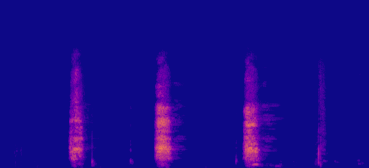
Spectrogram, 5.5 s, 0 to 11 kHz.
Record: {"exhalation_length": "5.5 s", "exhalation_amplitude": 25983, "exhalation_signal_mean_std_ratio": 0.25, "survey_phase": "beta (2021-08-13 to 2022-03-07)", "age": "18-44", "gender": "Female", "wearing_mask": "No", "symptom_sore_throat": true, "symptom_onset": "3 days", "smoker_status": "Never smoked", "respiratory_condition_asthma": false, "respiratory_condition_other": false, "recruitment_source": "Test and Trace", "submission_delay": "1 day", "covid_test_result": "Negative", "covid_test_method": "ePCR"}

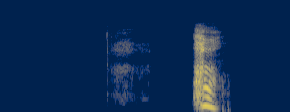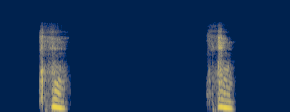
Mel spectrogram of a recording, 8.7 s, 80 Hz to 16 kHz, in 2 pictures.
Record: {"exhalation_length": "8.7 s", "exhalation_amplitude": 30488, "exhalation_signal_mean_std_ratio": 0.26, "survey_phase": "beta (2021-08-13 to 2022-03-07)", "age": "18-44", "gender": "Female", "wearing_mask": "No", "symptom_cough_any": true, "symptom_sore_throat": true, "symptom_abdominal_pain": true, "symptom_fever_high_temperature": true, "symptom_headache": true, "smoker_status": "Never smoked", "respiratory_condition_asthma": false, "respiratory_condition_other": false, "recruitment_source": "Test and Trace", "submission_delay": "1 day", "covid_test_result": "Positive", "covid_test_method": "LFT"}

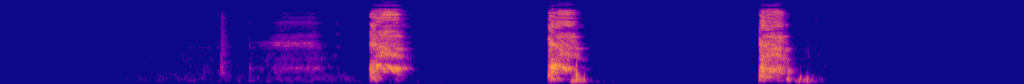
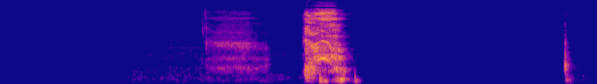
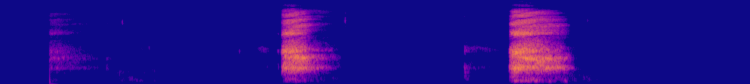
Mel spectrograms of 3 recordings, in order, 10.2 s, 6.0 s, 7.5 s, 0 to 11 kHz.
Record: {"three_cough_length": "10.2 s", "three_cough_amplitude": 20830, "three_cough_signal_mean_std_ratio": 0.25, "cough_length": "6.0 s", "cough_amplitude": 20794, "cough_signal_mean_std_ratio": 0.23, "exhalation_length": "7.5 s", "exhalation_amplitude": 12216, "exhalation_signal_mean_std_ratio": 0.26, "survey_phase": "alpha (2021-03-01 to 2021-08-12)", "age": "45-64", "gender": "Female", "wearing_mask": "No", "symptom_none": true, "smoker_status": "Never smoked", "respiratory_condition_asthma": false, "respiratory_condition_other": false, "recruitment_source": "REACT", "submission_delay": "3 days", "covid_test_result": "Negative", "covid_test_method": "RT-qPCR"}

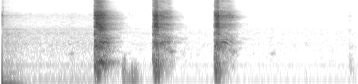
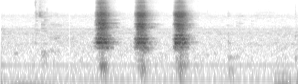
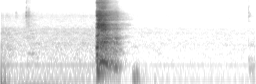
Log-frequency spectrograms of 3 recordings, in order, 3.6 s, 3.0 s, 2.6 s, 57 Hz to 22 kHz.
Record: {"three_cough_length": "3.6 s", "three_cough_amplitude": 32766, "three_cough_signal_mean_std_ratio": 0.27, "exhalation_length": "3.0 s", "exhalation_amplitude": 25252, "exhalation_signal_mean_std_ratio": 0.3, "cough_length": "2.6 s", "cough_amplitude": 32768, "cough_signal_mean_std_ratio": 0.2, "survey_phase": "beta (2021-08-13 to 2022-03-07)", "age": "45-64", "gender": "Female", "wearing_mask": "No", "symptom_none": true, "smoker_status": "Never smoked", "respiratory_condition_asthma": false, "respiratory_condition_other": false, "recruitment_source": "REACT", "submission_delay": "1 day", "covid_test_result": "Negative", "covid_test_method": "RT-qPCR"}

